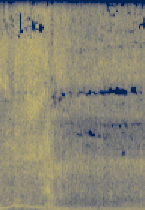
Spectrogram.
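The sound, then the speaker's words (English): A car engine revs up loudly, its pitch climbing then dropping and settling into a steady idle hum, sustained, with no voices. “So they hopped into their big old school bus with the whole gang, the whole fam. And they got in the car.”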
